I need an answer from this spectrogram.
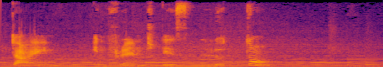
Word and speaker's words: temps: The word for time in French is le temps. The P is silent and the EM is pronounced like on.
